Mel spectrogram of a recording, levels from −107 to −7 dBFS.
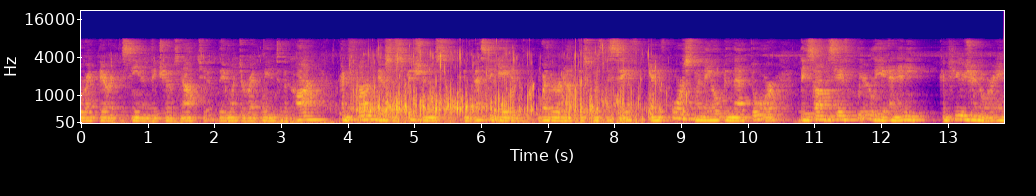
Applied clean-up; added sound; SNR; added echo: none; Gurgling; 6 dB; reverberation time 0.8 s.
